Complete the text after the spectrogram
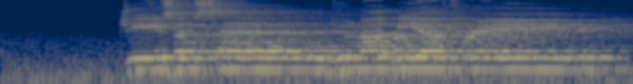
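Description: A man chants in a steady singing voice in an echoing room.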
